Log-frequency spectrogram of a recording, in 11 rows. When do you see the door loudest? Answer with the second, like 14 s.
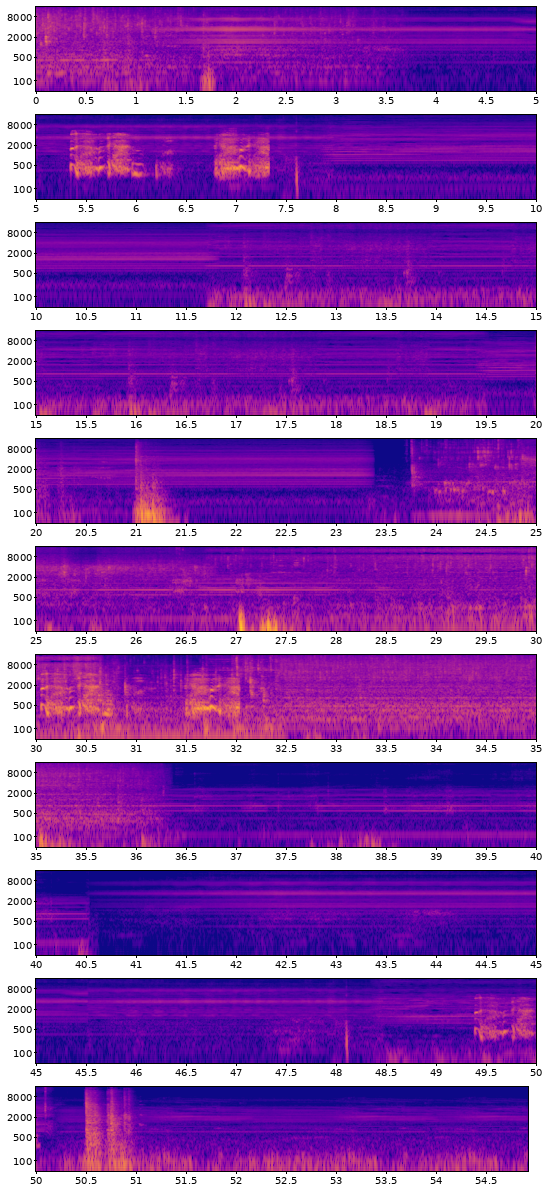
51 s.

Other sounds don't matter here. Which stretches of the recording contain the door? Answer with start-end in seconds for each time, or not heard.
0.7-1.9, 20.0-21.4, 50.5-51.0.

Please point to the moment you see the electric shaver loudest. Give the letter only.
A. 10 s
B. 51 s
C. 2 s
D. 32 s
C.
